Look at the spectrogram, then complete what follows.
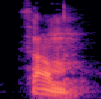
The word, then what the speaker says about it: thumb: And then the word thumb, which is this, your thumb. That's not a finger, it's a thumb. Thumb, the B is silent, so you don't say thumb.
